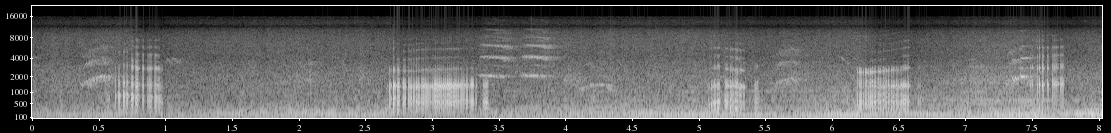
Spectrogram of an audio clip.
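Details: A pet female blue-and-gold macaw, playing and being tickled by her owner, gives short, harsh bursts of mimicked laughter about once a second, with the owner's laughter in between and a low household hum.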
